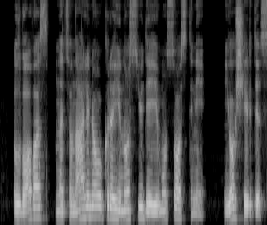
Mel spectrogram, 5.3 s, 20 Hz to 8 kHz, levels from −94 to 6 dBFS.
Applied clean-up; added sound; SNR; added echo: none; none; none; none.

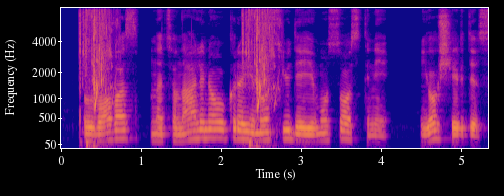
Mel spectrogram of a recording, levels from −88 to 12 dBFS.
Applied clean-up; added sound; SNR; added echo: none; Splash, splatter; 7 dB; none.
